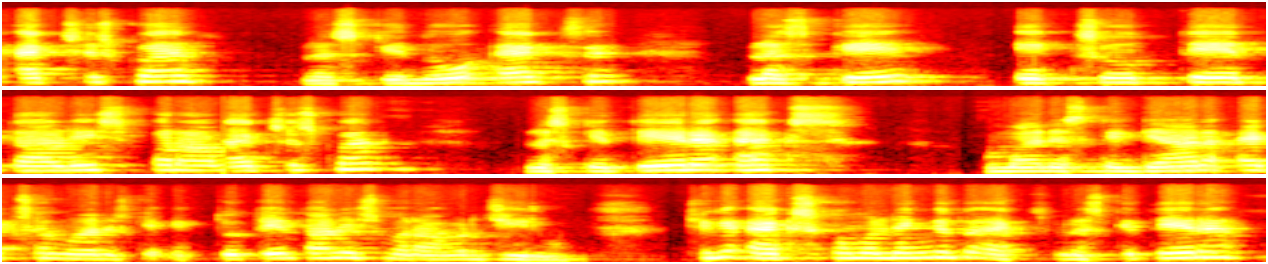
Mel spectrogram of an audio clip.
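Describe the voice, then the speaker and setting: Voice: medium pitch, fairly bright tone, rough recording. A math teacher giving a step-by-step exam lesson, speaking to the students as children, restating each step and checking in often. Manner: addresses students as children, keeps checking in with "ठीक है".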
